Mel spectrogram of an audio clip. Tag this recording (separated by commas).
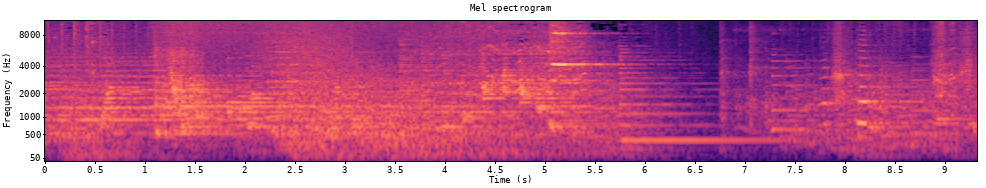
Double bass, Violin, Bowed string instrument, Cello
